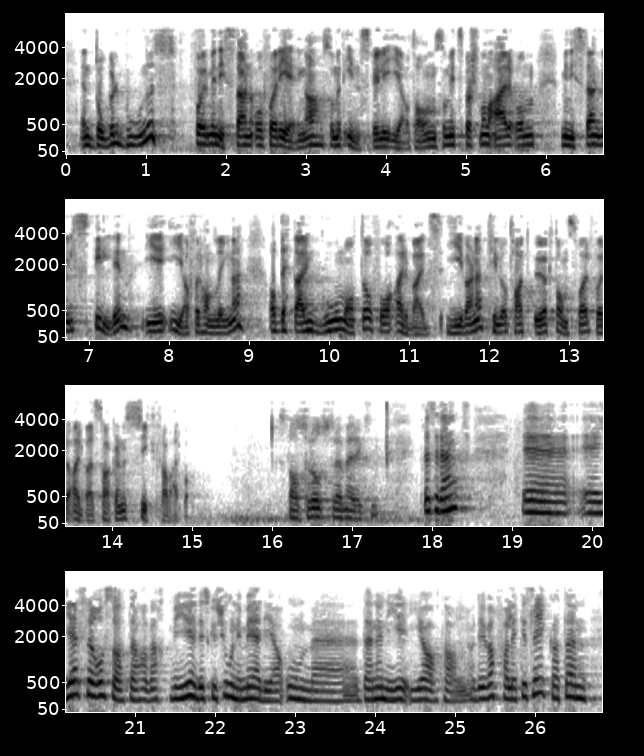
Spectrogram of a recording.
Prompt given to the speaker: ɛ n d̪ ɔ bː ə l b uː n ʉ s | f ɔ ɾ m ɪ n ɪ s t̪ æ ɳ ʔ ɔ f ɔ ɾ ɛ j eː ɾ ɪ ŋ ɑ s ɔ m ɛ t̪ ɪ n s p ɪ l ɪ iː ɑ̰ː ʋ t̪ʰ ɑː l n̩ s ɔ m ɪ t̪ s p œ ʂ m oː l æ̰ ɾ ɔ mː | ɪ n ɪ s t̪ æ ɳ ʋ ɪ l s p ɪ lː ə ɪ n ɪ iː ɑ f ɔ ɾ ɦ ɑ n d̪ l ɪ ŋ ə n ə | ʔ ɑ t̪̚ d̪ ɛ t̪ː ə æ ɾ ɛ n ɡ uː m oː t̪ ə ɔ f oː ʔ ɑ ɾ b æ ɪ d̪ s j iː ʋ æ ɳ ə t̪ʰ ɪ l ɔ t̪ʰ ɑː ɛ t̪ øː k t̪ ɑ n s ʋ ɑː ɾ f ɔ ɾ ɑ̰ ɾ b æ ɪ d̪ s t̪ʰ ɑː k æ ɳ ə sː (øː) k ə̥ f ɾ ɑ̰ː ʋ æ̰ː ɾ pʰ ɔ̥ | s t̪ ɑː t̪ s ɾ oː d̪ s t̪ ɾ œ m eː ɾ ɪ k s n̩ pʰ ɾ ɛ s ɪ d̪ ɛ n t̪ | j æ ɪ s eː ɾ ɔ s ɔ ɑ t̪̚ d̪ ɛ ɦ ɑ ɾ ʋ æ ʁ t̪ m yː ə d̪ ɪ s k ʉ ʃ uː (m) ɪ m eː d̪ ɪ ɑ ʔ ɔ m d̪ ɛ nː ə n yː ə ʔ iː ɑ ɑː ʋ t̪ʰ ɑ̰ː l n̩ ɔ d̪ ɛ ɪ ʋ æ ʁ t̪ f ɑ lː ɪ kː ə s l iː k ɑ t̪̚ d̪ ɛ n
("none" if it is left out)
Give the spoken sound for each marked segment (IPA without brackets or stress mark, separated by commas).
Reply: yː, n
